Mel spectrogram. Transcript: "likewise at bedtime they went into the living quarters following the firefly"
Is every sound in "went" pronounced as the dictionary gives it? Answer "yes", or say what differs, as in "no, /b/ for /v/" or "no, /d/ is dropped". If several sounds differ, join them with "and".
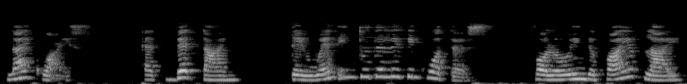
yes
